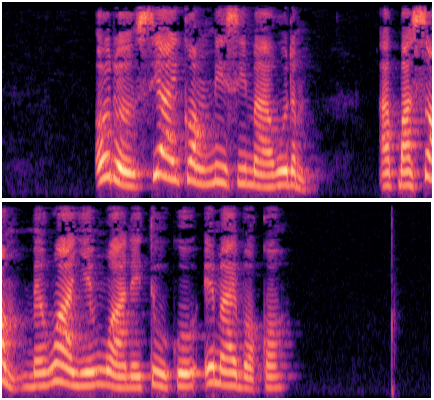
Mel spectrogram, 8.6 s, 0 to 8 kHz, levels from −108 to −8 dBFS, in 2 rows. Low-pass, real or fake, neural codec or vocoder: 7.2 kHz; real; none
